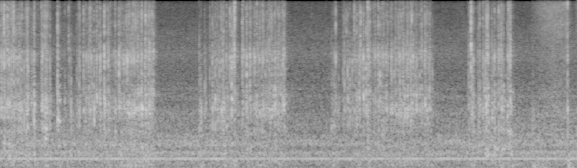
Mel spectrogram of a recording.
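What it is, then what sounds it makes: Plastic computer keyboard. Fingertips type fast on a black plastic RGB backlit computer keyboard, producing dense bursts of bright plastic key clicks. The clicking comes in flurries separated by quieter stretches of lighter tapping, over a faint steady low hum.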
